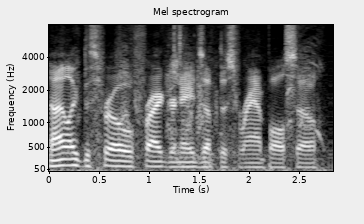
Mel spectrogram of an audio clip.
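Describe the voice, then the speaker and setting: Low-voiced man narrating a game walkthrough. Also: moderate pace, pushed and bright, slight background noise. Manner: plain step-by-step instructional.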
